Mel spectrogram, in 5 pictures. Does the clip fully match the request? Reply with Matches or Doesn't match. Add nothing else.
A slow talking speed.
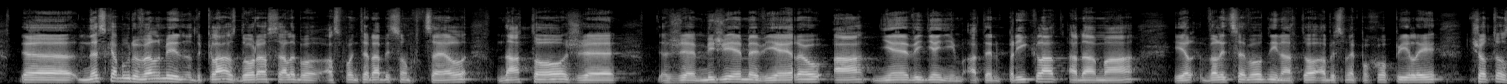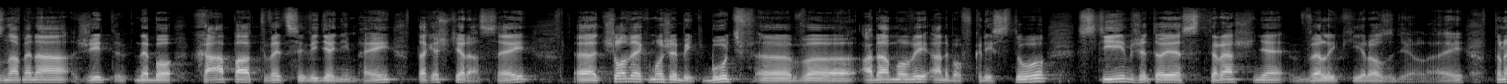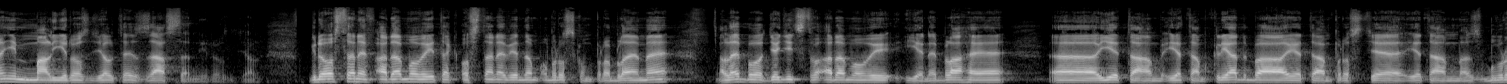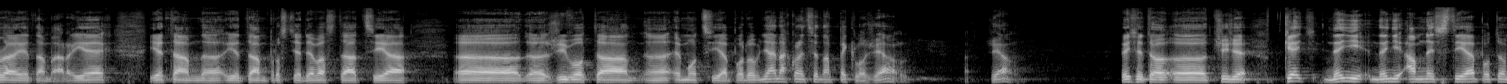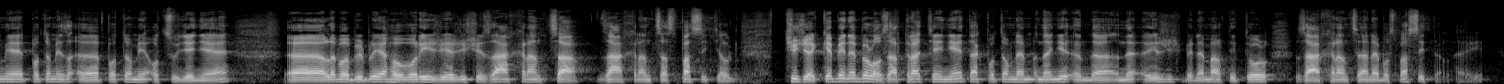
Doesn't match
